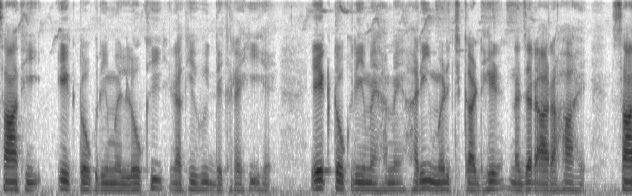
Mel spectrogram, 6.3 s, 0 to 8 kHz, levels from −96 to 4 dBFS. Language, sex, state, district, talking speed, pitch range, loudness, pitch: Hindi, male, Chhattisgarh, Bilaspur, 225 wpm, 100-115 Hz, -24 LUFS, 105 Hz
